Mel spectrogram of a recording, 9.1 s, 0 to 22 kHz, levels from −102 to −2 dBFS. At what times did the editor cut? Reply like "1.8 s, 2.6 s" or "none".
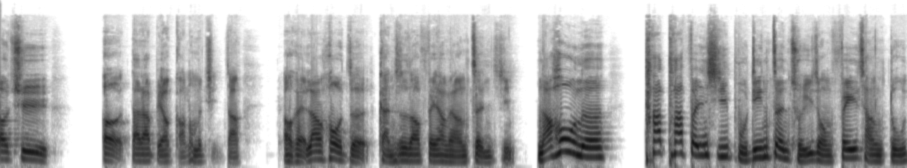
1.3 s, 2.7 s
